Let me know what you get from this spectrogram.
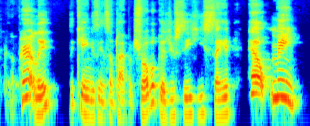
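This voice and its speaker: Slow, mellow woman reading aloud. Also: low voice. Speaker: read-aloud host and teacher. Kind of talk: children's story read-aloud with teaching tips.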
